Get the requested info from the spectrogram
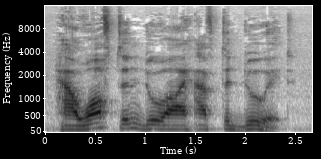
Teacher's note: Here we add three small w, and we also reduce to to t.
